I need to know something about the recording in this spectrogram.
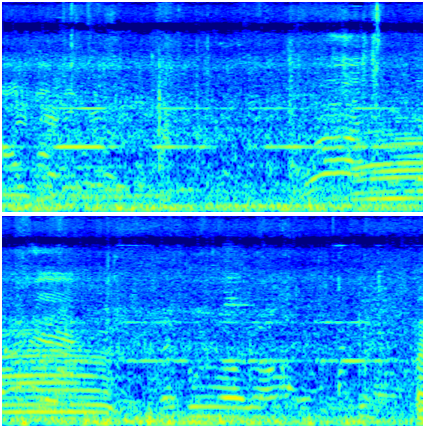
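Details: During truck unloading, as one animal turns aggressive, a loud moo swells upward and then sags back down in pitch over about a second and a half, amid engine hum and chatter from onlookers.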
